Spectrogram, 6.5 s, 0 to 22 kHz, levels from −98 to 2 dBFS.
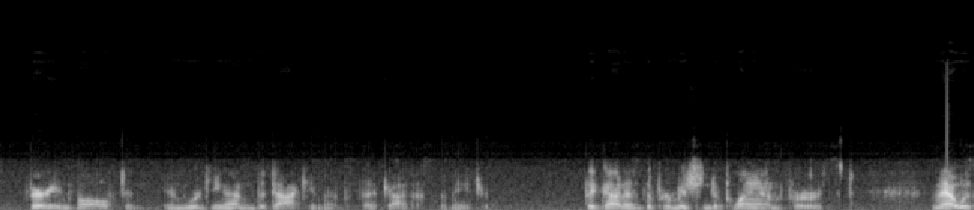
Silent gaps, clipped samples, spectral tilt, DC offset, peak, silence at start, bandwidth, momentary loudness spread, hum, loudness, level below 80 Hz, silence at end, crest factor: none; under 0.1%; -5.5 dB/octave; under 0.1%; 0 dBFS; 0.2 s; 12 kHz; 19 LU; none; -27 LUFS; -64 dBFS; 0 s; 28 dB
